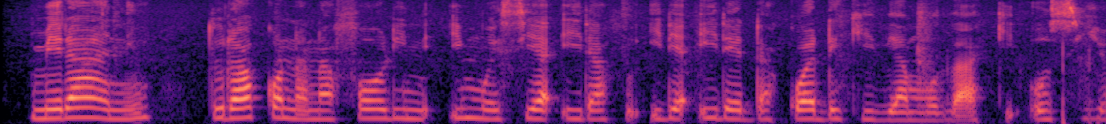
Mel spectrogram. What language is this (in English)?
Kikuyu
